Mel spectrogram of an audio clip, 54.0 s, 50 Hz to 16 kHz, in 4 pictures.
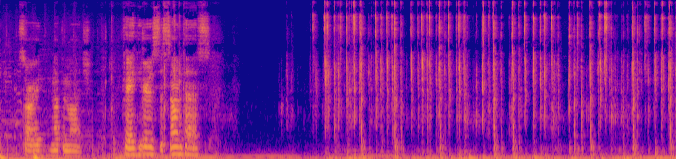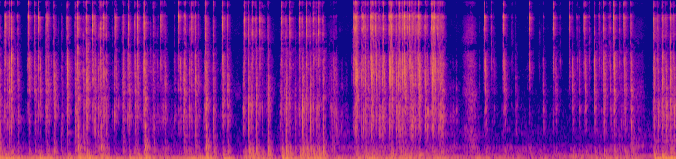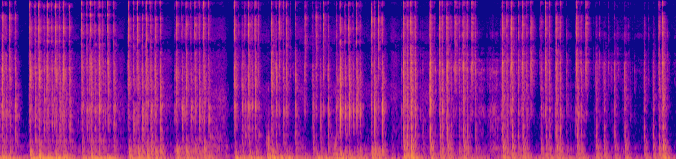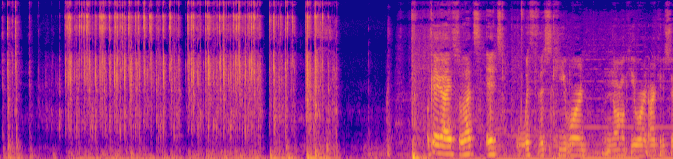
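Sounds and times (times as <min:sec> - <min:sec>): mechanical keyboard typing: 0:05.7 - 0:22.5, 0:23.1 - 0:47.4.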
